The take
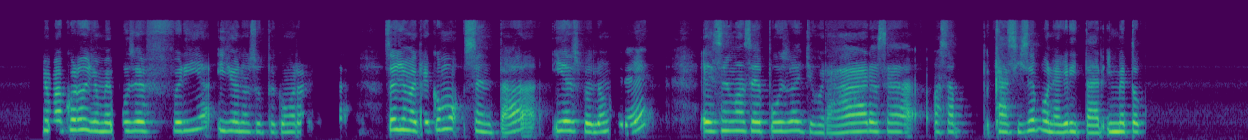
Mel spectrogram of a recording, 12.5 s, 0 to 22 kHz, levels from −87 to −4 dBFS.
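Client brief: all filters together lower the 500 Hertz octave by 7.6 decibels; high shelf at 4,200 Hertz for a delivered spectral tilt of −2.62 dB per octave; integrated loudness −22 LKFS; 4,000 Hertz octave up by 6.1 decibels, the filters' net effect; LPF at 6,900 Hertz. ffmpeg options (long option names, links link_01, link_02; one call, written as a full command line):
ffmpeg -i in.wav -af "lowpass=6900,equalizer=frequency=500:width_type=o:gain=-8.5,equalizer=frequency=4000:width_type=o:gain=7.5,highshelf=frequency=4200:gain=3.5,volume=6.5dB" out.wav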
